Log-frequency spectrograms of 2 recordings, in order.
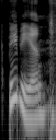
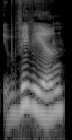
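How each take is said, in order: First: The name begins with a B sound. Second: The name begins with a V sound.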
